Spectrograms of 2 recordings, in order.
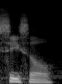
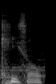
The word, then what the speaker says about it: Cecil: Like there's no other way. Cecil. In there, she used to call it like Kiesel. Yeah, not that.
